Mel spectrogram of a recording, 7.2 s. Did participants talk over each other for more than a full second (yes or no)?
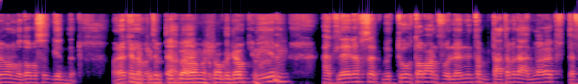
yes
